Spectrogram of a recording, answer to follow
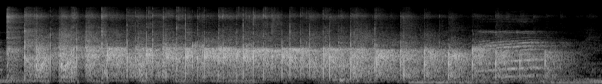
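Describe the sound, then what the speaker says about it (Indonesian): Classroom of students applauding presenting groups, a lively burst of clapping that holds steady and tapers off, with a short scraping noise near the end. "kita berikan tepuk tangan yang meriah untuk teman-teman yang sudah berani maju ke depan"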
